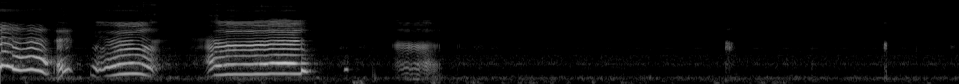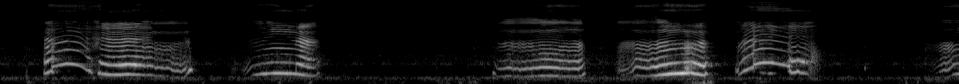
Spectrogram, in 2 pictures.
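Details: A baby cries in repeated loud, high-pitched, persistent wails separated by pauses and quiet breaths: infant crying.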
